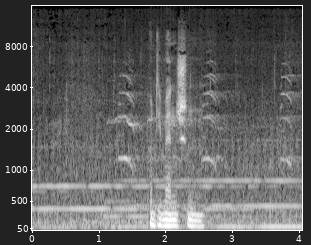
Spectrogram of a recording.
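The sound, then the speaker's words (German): Seagulls cry out in repeated shrill, wavering calls over a steady low hum of ferry engines, heard from a bench by the water in Ackerbrücke, a large city, while a person speaks briefly in the middle. “Wir hören die Möwen, wie sie kreischen”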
